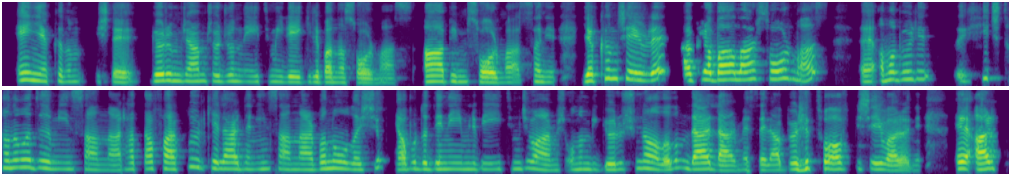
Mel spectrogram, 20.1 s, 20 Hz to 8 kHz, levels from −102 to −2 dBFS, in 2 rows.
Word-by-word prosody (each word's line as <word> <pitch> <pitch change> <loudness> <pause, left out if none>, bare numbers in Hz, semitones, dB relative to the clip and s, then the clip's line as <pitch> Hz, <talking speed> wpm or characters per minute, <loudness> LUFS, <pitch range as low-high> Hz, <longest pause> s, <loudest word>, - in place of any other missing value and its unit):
en 255 0 +3
yakınım, 210 -3 -5
işte 180 -2 -4
görümcem, 220 -1 +3
çocuğunun 210 -1 -6
eğitimiyle 195 -1 -4
ilgili 185 +1 -4
bana 170 -1 0
sormaz. 155 - -6
Abim 200 -1 +4
sormaz. 175 -3 +2
Hani, 185 -2 -4 0.3
yakın 300 +8 +4
çevre 270 -2 +3 0.2
akrabalar 265 +3 +5
sormaz, 280 -1 -1 0.3
eee, 195 0 -1
ama 260 +4 0
böyle, 280 +5 -5 0.2
eee, - - -10
hiç 310 -6 -9
tanımadığım 260 -4 -2
insanlar, 195 -4 -7
hatta 215 +2 -3
farklı 225 +3 0
ülkelerden 225 -4 -1
insanlar 200 -3 -5
bana 235 +2 0
ulaşıp 205 +3 -5
"Ya - - 0
burada 215 -2 -3
deneyimli 215 -1 -5
bir 210 - -12
eğitimci 220 +3 -12
varmış, 185 -5 -2
onun 210 +1 -8
bir 200 - -13
görüşünü 210 +5 -3
alalım." 235 +3 0
derler 210 -5 +4
mesela, 185 0 -5
böyle 210 +4 +2
tuhaf 215 -2 +2
bir - - -14
şey 210 0 -1
var 175 -2 +3
hani. 175 0 -8 0.3
Eee, 230 -1 +7
ar 215 +3 +8
215 Hz, 145 wpm, -23 LUFS, 195-240 Hz, 0.3 s, ar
